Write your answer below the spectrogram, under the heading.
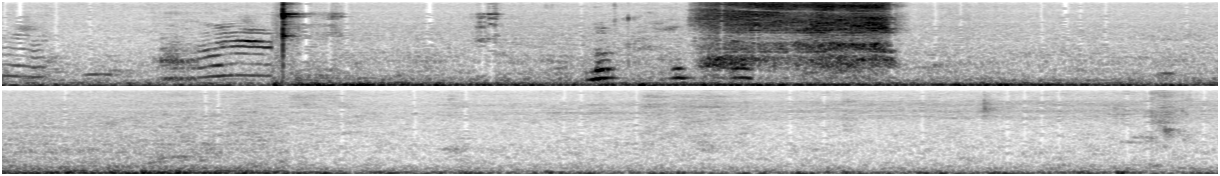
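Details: An angry kitten that suddenly turned hostile toward a person it used to approach: a few short, wavering meows, then a harsh, breathy hiss lasting about a second, followed by quiet room noise.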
